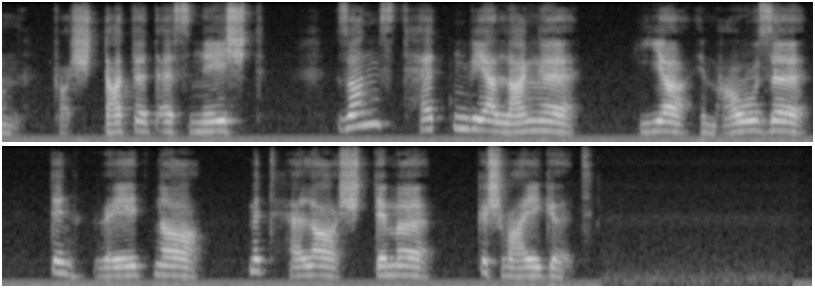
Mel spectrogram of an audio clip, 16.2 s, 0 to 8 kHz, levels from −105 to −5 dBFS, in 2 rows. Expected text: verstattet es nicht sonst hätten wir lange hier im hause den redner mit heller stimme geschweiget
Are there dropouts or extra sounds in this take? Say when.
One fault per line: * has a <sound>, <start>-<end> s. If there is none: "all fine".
all fine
